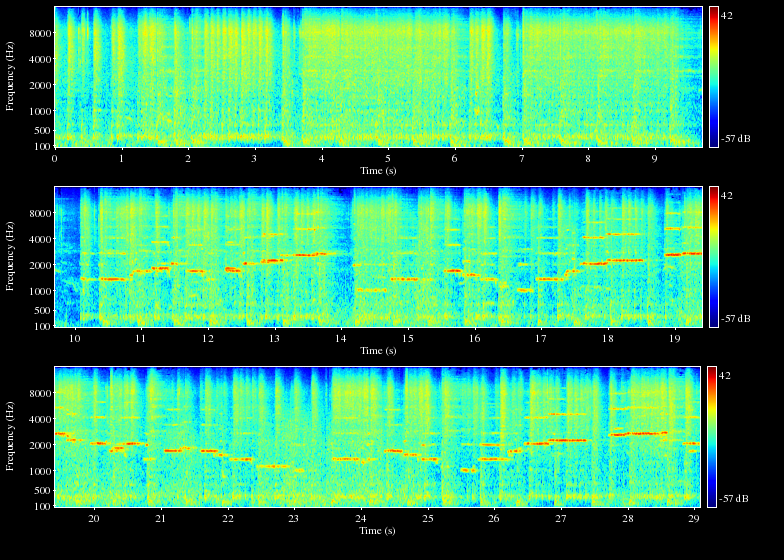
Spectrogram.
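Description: Marching flute band. Snare and bass drums beat out a march for about the first ten seconds; after a brief pause the flutes come in with a high tune over the drums.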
